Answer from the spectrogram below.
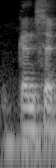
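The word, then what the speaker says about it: Knesset: कई लोग उसको नेसेट बोलते हैं, कोई कैनसेट बोलते हैं। तो मैंने वो उस पर देखा था गूगल में, तो वो कैनसेट ही है, के साइलेंट नहीं है।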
